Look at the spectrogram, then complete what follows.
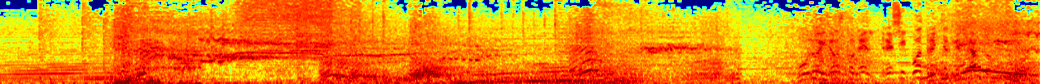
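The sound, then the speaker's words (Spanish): A red Audi car and motorcycles roar through a chase into a parking lot, the motorcycles following the car, tires skidding and squealing in long sweeping whines, loud, with engines revving continuously throughout. “El Audi entra en el aparcamiento. Las motos lo siguen.”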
